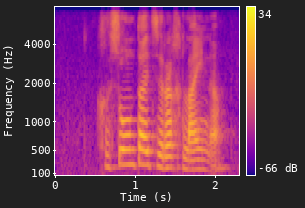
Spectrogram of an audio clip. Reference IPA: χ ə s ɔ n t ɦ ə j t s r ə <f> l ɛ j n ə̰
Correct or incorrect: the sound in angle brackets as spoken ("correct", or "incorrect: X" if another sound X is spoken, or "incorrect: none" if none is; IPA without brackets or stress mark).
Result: incorrect: χ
